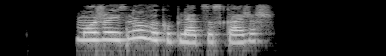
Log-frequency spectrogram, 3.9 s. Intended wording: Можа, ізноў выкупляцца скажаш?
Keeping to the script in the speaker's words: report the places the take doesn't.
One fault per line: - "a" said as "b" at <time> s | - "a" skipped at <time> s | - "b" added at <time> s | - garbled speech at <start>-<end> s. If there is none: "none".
none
